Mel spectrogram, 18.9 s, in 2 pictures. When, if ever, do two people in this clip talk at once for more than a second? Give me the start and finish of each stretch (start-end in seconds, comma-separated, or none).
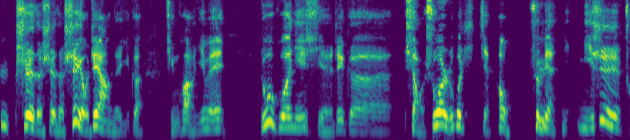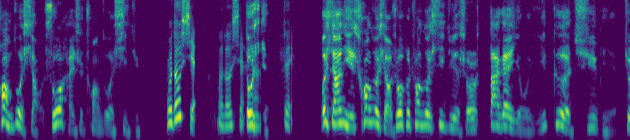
none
